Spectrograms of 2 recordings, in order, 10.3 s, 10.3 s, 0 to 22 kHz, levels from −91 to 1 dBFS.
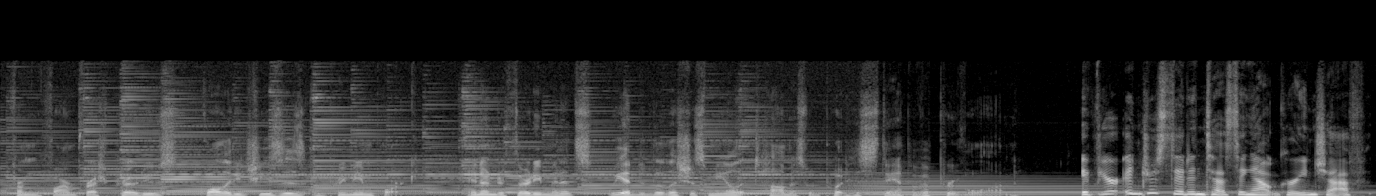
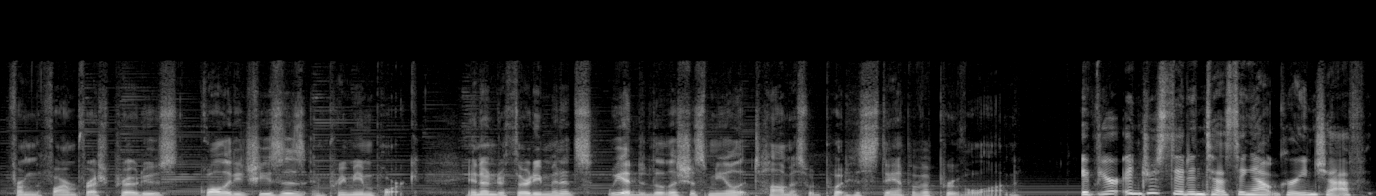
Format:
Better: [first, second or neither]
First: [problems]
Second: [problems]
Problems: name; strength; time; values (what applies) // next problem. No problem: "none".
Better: second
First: background music; loud; throughout; 8 dB below the speech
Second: background music; faint; throughout; 30 dB below the speech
